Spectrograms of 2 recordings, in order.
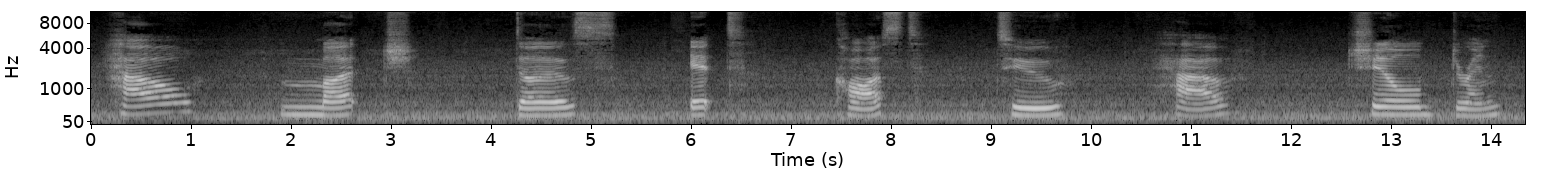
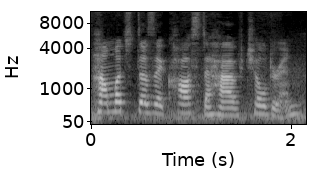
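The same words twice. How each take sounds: First: The sentence is spoken very slowly. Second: The sentence is spoken at normal speed. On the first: "I'll say it slowly first" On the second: "one more time at normal speed"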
